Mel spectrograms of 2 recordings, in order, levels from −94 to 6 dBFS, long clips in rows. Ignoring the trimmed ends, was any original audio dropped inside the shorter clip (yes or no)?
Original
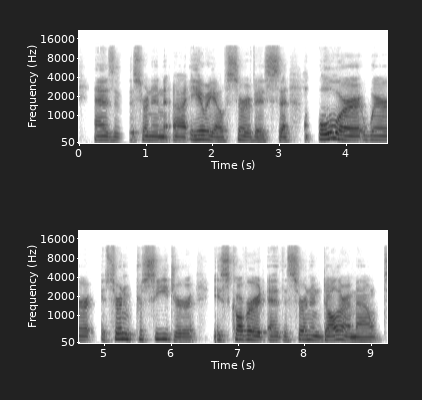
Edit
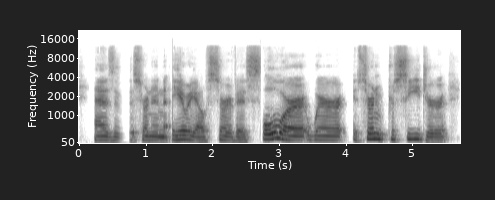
yes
